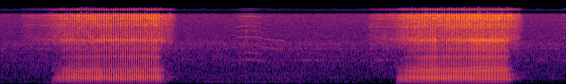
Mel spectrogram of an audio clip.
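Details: Shar Pei puppy named Sugar, asleep and snoring: two drawn-out, tonal, wheezy snores, each about a second long and roughly three seconds apart, with quiet breathing between them in an otherwise still indoor setting.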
